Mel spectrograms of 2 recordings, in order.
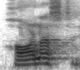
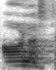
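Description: First: The word begins with an h sound. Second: The word begins directly with a vowel. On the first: The speaker calls it wrong. "ഹോണസ്റ്റ് അല്ല" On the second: The speaker calls it right. "ഓണസ്റ്റ് ആണ്"

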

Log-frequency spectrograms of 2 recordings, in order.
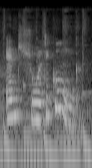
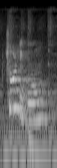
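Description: First: The whole word is said with every syllable. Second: The first part of the word is dropped. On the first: "the word Entschuldigung, excuse me, is Entschuldigung" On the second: "people in markets or buses saying just Entschuldigung"

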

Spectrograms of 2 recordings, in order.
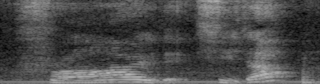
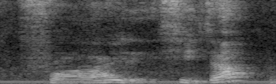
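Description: The two takes are said the same way.

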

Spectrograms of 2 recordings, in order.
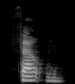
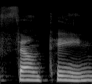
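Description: First: The T and the vowel after it are dropped. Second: The T and the vowel after it are fully pronounced. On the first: The speaker calls it right. "we say fountain" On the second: The speaker calls it wrong. "we don't say fountain"

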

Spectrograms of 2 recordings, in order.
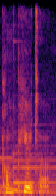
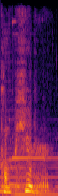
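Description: First: It is said in a British accent. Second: It is said in an American accent. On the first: "And the British say the computer" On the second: "The Americans say the computer"

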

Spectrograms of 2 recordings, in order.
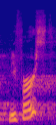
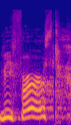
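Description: First: It is said like a question, rising. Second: It is said in a silly, clowning manner. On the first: The speaker asks whether to go ahead. "Or you could say it like a question" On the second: The speaker jokes about going ahead. "if you're that, you know, class clown"

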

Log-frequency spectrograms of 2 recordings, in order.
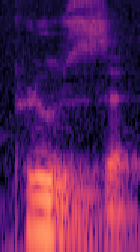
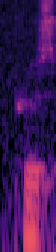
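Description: First: The word ends with a z sound. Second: The word ends with an audible s sound. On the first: A vowel-initial adjective follows in a comparison. "ما لیزون میکنیم و پلوز خونده میشه" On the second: It means more. "اس تلفظ میشه"

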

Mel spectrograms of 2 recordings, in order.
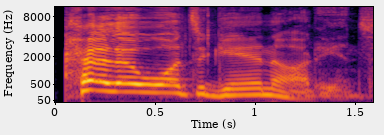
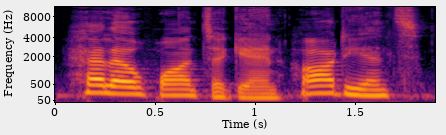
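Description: First: It is said in a natural speaking voice. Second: It is said in a flat robotic voice.

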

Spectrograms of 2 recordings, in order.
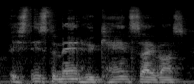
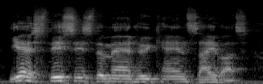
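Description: First: It sounds doubtful and questioning. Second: It sounds confident and certain.

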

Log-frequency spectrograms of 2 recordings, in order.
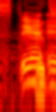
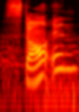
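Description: First: The first vowel sounds like 'a' in cat. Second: The first vowel sounds like 'aw' in saw. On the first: The speaker calls it right. "No, it's Stanton" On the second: The speaker calls it wrong. "we're like, Staunton? What's Staunton?"

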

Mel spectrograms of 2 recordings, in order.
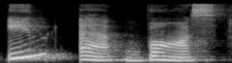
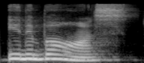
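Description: First: The words are said separately, not linked. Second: The words are linked smoothly into one unit. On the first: The speaker calls it wrong. "не in a bus" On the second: The speaker calls it right. "Постарайтесь злитно прочитати"

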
